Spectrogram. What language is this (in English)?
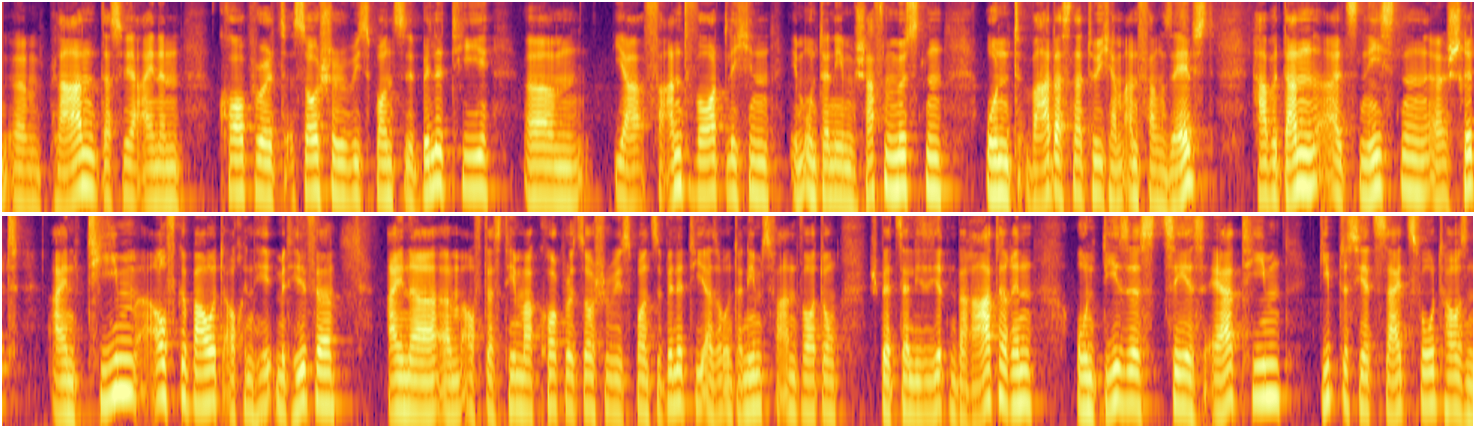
German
